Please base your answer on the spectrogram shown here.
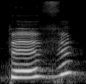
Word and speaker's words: peuvent: Ces engrais, donc la liaison, ces engrais هاد الأسمدة peuvent, donc عندنا هنا le verbe au présent. La terminaison ENT ne se prononce pas comme s'il y a un E.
